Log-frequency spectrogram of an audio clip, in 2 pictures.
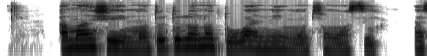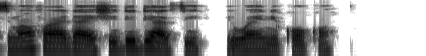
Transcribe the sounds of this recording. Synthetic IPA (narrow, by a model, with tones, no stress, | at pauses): a˧mãː˦n̩˦ʃe˧i˨mɔ̃˨to˦to˦lɔ˦nɔ̃˦˨to˨˦wa˦˨nĩ˨˦i˦˨w̃ɔ̃˧tũ˦w̃ɔ̃˧si˨ | a˧si˨mãː˨˦n̩˦fa˧ɾa˧da˧ɛ˨ʃe˧de˦de˦a˦˨ti˧˦ | ḭ˦˨wa˨˦ɛ˦˨nĩ˨kɔ˨˧kɔ̃˧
